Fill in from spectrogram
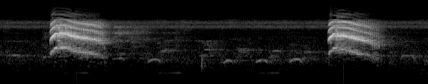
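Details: Wild white woodpecker (Melanerpes candidus), known as birro or cri-cri, in a fruiting backyard, giving two strident, buzzy, downward-sliding calls nearly three seconds apart, with soft faint chirps between them.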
